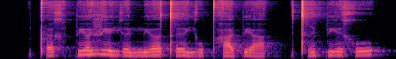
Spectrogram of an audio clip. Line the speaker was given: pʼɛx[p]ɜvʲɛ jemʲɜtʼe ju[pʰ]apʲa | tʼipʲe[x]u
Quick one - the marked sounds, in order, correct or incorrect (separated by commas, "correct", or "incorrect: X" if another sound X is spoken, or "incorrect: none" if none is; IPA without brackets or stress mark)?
incorrect: pʲ, correct, correct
